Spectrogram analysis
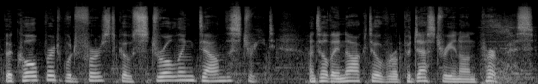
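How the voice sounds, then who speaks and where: A man's voice: on the high side, steady tone, normal speed, close to an everyday voice. A male actor plays a young detective from a video game. He sounds composed, breezy and sure of himself as he probes. Music plays faintly under the voice. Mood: confident, breezy. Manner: self-assured, probing.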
